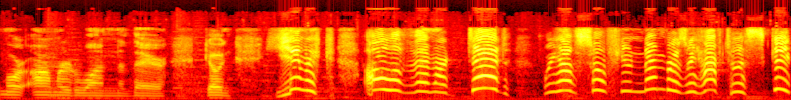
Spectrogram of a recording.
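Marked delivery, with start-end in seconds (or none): 2.7-7.9 very high, very loud, shrill pleading goblin voice. Voicing a goblin pleading at the feet of a taller goblin: pleading goblin voice. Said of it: "pleading at the feet of".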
